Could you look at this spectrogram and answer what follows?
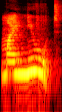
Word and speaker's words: minute: minutes of the meeting another way to pronounce it is my newt and my newt means extremely small he observed my new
